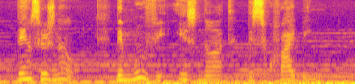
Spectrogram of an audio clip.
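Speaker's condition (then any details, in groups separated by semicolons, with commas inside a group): No condition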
